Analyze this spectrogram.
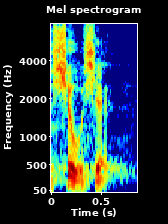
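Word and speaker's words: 宿县: 到最后的一点，现在可以讲，就到了一个你们可能没有听过的地方，那个是在安徽省的北边，有一个小地方叫做秀县，就是住宿的那个宿字，当地人读成秀字哈。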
